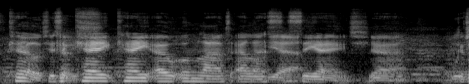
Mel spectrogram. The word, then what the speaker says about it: Kölsch: Klosch, I think it's pronounced. You're probably going to correct me. I think it was Kölsch.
